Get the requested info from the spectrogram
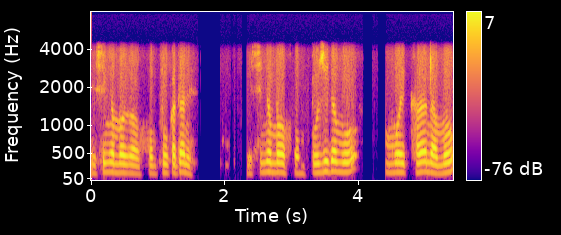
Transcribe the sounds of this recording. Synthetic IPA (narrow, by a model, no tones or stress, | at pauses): lisiŋɐmɐɡɐhompʰukʰatani | lisiŋɐmɐhompʰuzidɐmu | mojkʰɐɾanamo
